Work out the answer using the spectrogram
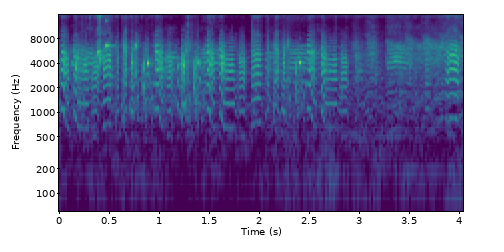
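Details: Zebra finches calling in an aviary: bursts of nasal, harmonically rich beeping notes, closely spaced and overlapping, in uneven pulses.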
